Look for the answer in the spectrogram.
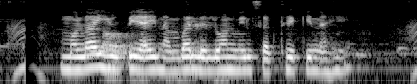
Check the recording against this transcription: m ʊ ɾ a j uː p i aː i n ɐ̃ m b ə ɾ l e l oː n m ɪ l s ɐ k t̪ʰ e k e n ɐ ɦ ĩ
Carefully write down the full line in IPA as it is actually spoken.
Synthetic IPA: m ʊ l a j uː p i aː i n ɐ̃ m b ə ɾ l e l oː n m ɪ l s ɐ k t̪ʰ e k i n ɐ ɦ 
